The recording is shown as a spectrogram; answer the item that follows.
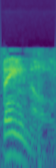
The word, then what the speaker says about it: banal: And we pronounced it banal, if you don't mind.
